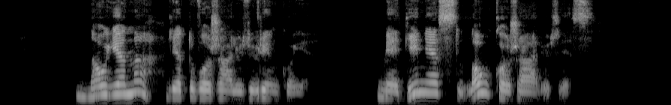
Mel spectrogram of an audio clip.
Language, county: Lithuanian, Tauragė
